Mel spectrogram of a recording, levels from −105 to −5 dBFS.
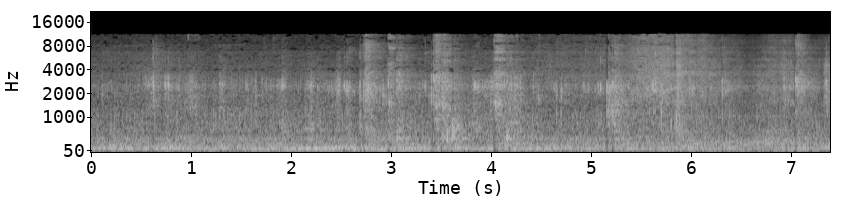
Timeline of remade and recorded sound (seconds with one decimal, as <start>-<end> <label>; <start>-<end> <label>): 0.0-5.8 recorded; 5.8-7.4 remade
